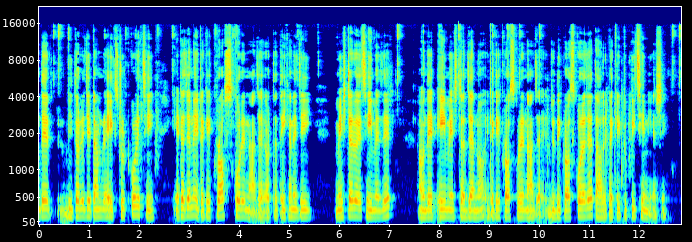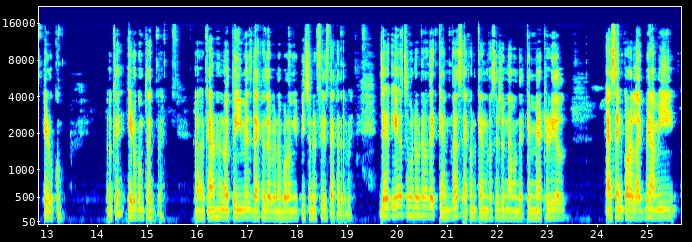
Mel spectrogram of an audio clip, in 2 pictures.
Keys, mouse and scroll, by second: 0.6-2.0 middle drag, 2.0 alt+z, 2.3-10.4 middle drag, 13.2-16.4 middle drag, 16.4-16.8 scroll down 2, 16.8-18.2 shift+middle drag, 18.2-18.6 scroll down 2, 18.6 middle click, 19.0 Tab, 19.2 scroll down 1, 19.3-23.8 middle drag, 24.2-25.6 drag.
